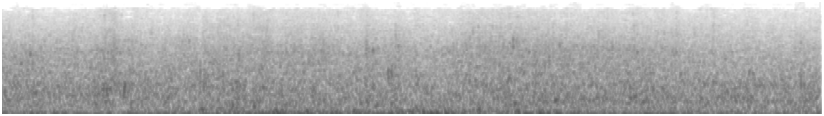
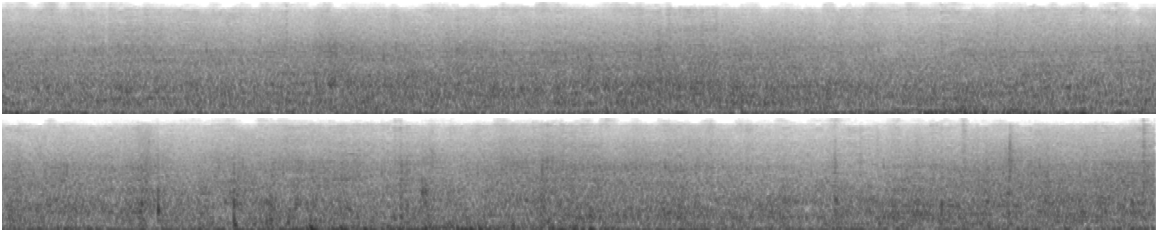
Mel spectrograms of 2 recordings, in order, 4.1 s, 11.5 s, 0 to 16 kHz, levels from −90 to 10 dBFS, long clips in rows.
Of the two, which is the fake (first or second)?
second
